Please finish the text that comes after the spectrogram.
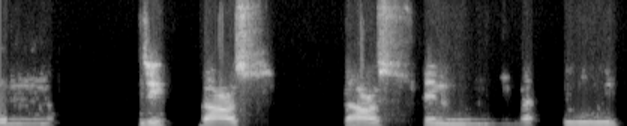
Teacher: سواد میں ہمس بھی ہے، سواد میں رخوت بھی ہے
